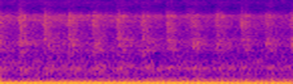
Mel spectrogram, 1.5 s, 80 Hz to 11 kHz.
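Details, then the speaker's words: Chevrolet 5.3 L V8 truck idling before repair: quick, light ticking at about five a second over a steady idle with a tone over it; a bad lifter, collapsed or worn, to be replaced. "okay the motor agent sounds good but you'll notice there's a ticking sound here okay"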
